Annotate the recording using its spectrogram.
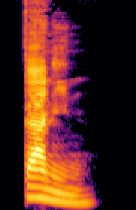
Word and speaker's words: kanin: And that is kanin. Kanin. Kanin. Kanin is spelled as K-A-N-I-N.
